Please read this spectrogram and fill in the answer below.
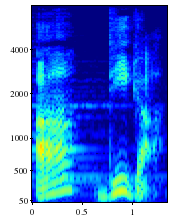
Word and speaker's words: Adiga: a sign of respect it's pronounced a diga there it is adiga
